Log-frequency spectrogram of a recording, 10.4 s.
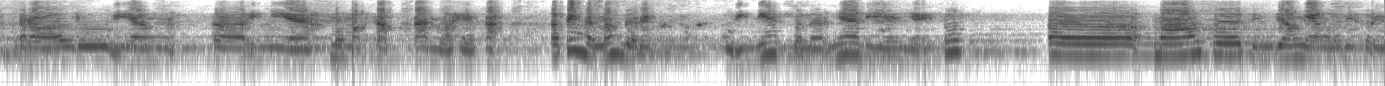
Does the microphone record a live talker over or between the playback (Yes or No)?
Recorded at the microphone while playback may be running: No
